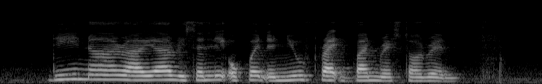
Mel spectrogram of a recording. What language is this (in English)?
English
